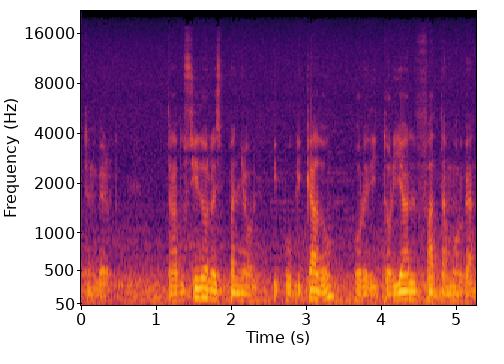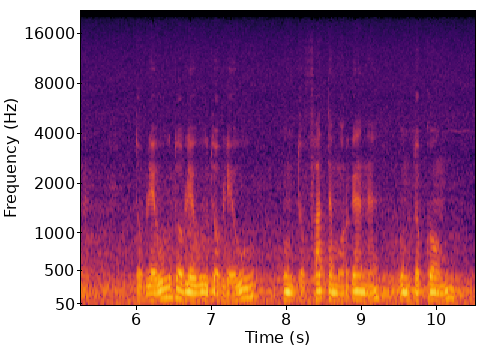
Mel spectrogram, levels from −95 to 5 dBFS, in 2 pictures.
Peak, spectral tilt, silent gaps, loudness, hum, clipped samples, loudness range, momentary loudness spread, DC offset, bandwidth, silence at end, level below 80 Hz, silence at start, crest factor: 0 dBFS; -8.5 dB/octave; none; -15 LUFS; none; under 0.1%; 3 LU; 14 LU; under 0.1%; 12.5 kHz; 0 s; -36 dBFS; 0 s; 16 dB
